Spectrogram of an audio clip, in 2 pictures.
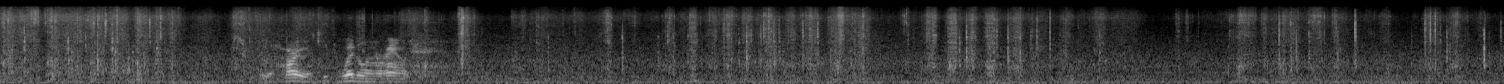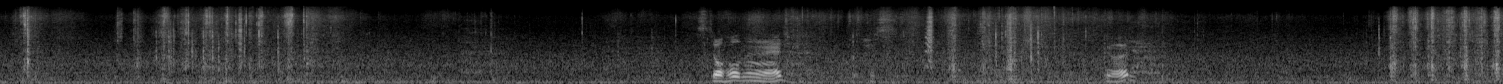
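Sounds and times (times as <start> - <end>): saw blade cutting wet branch: 6.0 - 10.7, 24.3 - 25.8, 28.8 - 30.0.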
